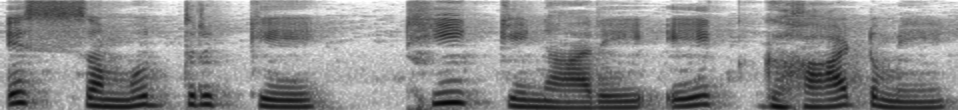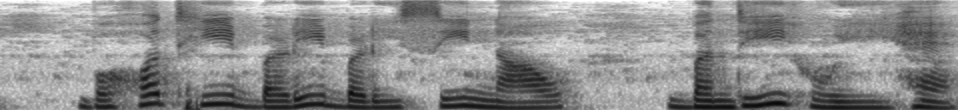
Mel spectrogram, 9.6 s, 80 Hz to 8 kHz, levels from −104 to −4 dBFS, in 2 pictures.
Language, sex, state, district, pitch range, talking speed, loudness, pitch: Hindi, female, Madhya Pradesh, Katni, 165-225 Hz, 105 wpm, -17 LUFS, 180 Hz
